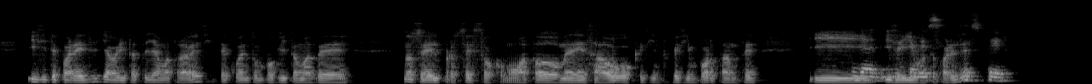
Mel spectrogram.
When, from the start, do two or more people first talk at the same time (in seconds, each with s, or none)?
8.5 s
